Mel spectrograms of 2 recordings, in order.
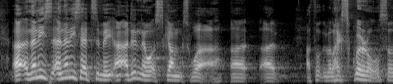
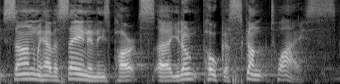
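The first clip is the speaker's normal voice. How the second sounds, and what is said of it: Unconvincing put-on Southern US accent. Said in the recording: “My London accent is probably more convincing, but that's all I got”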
